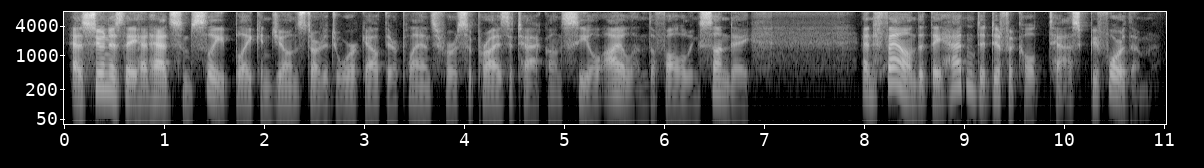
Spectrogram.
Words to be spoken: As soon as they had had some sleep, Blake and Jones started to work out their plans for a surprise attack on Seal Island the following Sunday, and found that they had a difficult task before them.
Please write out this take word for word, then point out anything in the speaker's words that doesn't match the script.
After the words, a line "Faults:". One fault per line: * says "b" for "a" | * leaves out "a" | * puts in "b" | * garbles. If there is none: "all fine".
As soon as they had had some sleep, Blake and Jones started to work out their plans for a surprise attack on Seal Island the following Sunday, and found that they hadn't a difficult task before them.
Faults:
* says "hadn't" for "had"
